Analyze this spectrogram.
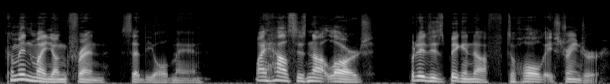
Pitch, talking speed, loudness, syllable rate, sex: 130 Hz, 225 wpm, -19 LUFS, 5.2 syllables/s, male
